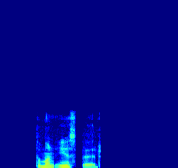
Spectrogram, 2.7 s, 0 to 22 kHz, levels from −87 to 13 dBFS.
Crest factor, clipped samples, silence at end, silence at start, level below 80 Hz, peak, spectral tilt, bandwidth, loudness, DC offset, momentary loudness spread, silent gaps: 22 dB; under 0.1%; 1.15 s; 0.55 s; -78 dBFS; -14 dBFS; -7 dB/octave; 7.6 kHz; -33 LUFS; under 0.1%; 14 LU; 1.15-1.24 s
